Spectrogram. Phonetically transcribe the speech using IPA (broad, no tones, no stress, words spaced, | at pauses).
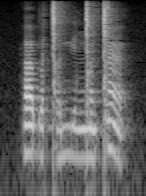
abaɡ͡ǀa mʲæŋ͡ǀə̃ǀæ̃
